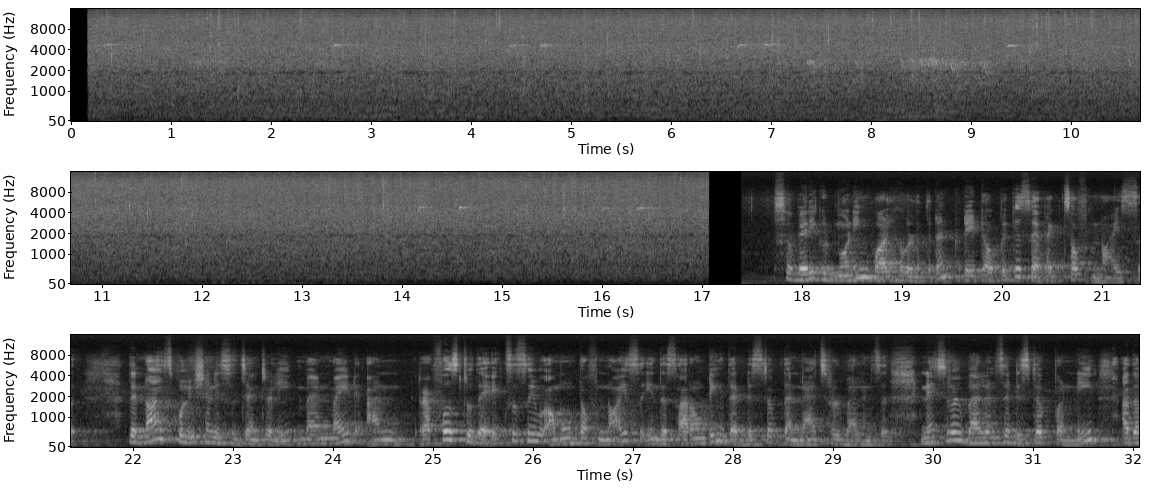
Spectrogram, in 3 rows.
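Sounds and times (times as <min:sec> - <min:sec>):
rain hissing: 0:00.2 - 0:17.1.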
